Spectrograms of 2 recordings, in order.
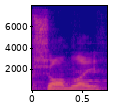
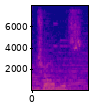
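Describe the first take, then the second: First: The name ends in an 'lee' sound. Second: The name ends like the word 'less'. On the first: The poshest form, used by the man himself. "He calls himself Charmley, the poshest one" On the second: The form used by people who dislike him. "the people that don't like him"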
